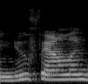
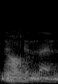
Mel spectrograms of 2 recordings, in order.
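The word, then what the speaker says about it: Newfoundland: And when he rescues a New Foundland dog in the middle of New Finland, New Huh? New Finland. It says Foundland. It's pronounced New Finland.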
